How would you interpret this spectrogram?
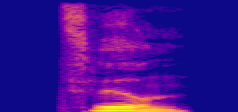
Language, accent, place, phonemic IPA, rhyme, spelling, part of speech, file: German, Germany, Berlin, /t͡svɪʁn/, -ɪʁn, Zwirn, noun, De-Zwirn.ogg
- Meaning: 1. thread; string 2. yarn; twisted fabric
